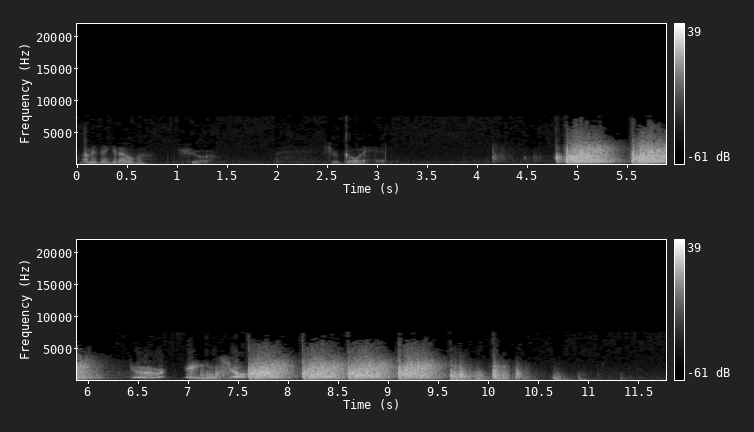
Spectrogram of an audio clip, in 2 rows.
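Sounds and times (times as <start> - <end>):
speech: 0.0 - 1.5, 2.5 - 3.2, 5.2 - 9.0
gun fired until empty in a film scene: 4.8 - 6.3, 7.0 - 10.3.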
